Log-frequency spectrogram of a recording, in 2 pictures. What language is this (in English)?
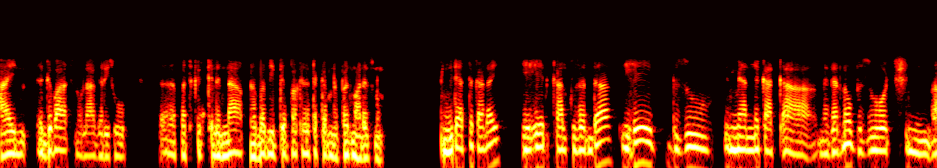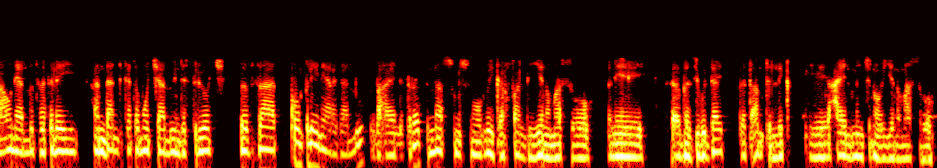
Amharic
